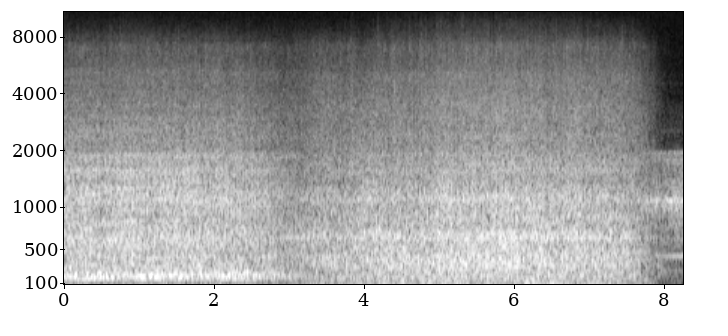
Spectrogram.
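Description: A diesel multiple unit running at speed, heard from on board: a steady rush of wind and wheel-on-rail noise. It cuts off abruptly near the end.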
